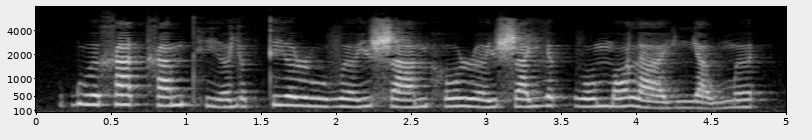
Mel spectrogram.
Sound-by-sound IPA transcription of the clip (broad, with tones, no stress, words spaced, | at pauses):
ɓu˧ə̯xa˦˥t̚xa˧˥mt̪ʰi˨˩˨ə̯ jə˨˩k̚t̪i˧ə̯ɹu˨˩vəː˨˩˦j ʂaː˨˩˦mho˧˥ɹə˨˩˦j ʂa˧˥jlə˦˥k̚vo˧˥ mɔ˧˥laː˨˩˨jɲa˨˩˨w məː˦˥t̚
